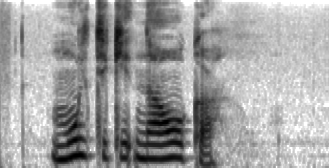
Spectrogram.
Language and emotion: Russian, neutral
